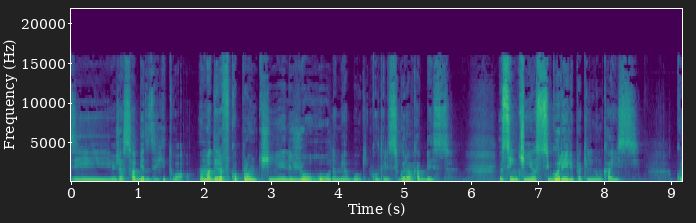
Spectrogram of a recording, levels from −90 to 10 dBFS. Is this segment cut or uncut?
cut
